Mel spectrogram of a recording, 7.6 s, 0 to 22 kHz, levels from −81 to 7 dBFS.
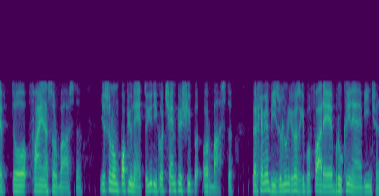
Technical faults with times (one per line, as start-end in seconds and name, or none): none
